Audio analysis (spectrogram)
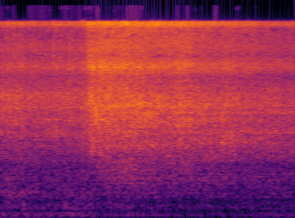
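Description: Water hits a hot pan of fried potato and pointed gourd cooked with poppy seed, setting off a sudden hissing sizzle about a second in that holds steady afterward.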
